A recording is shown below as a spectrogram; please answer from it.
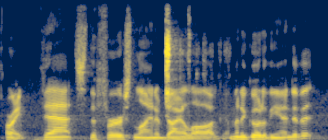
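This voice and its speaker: A man giving informal step-by-step software instruction as a teacher, with folksy, playful phrasing. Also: medium pitch, quick pace, a little hiss or hum. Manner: folksy, playful asides and sound words.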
